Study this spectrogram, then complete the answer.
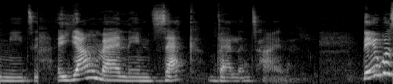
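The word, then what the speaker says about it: Zak: a young man named Zach Valentine. They were said to have been a match made in heaven, but were they? His name is spelled Z-A-K, which is pronounced Zach, but I'm not going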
